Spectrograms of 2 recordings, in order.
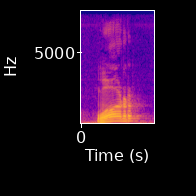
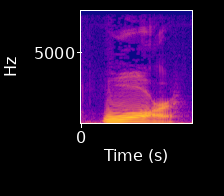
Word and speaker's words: war: W-A-R. ¿Cómo se pronuncia? War. War. ¿Cómo diríais se pronuncia? Yo os lo digo porque es sencillo, se pronuncia war, war. Aquí separamos un poco más los sonidos, sería war, war, war. Ese sonido sería así. Es como realmente como pronunciamos la palabra puerta, door, pero en vez de una D, una W, war.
